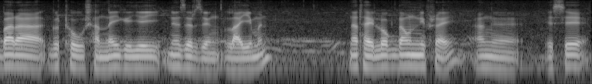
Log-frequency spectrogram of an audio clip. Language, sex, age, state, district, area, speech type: Bodo, male, 45-60, Assam, Udalguri, urban, spontaneous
